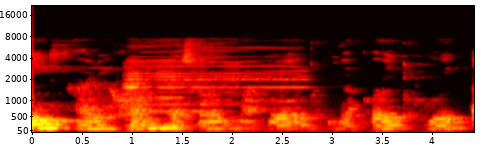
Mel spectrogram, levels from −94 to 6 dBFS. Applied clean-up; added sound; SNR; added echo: classical method WPE with log-MMSE.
